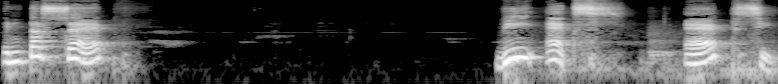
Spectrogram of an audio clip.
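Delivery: drawn-out dictation with long gaps; slow dictation. Shown as a demonstration. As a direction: dictate slowly for note-taking. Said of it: "तो ये लिख दीजिए".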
